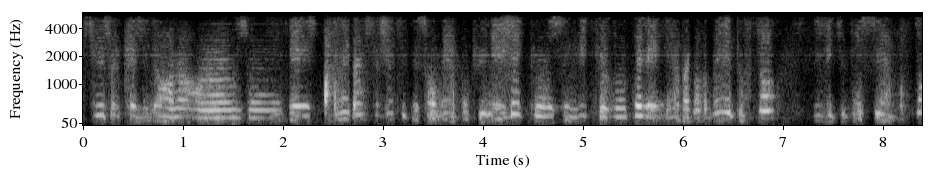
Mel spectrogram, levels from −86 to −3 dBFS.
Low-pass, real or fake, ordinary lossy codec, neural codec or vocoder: 5.4 kHz; fake; Opus, 16 kbps; codec, 44.1 kHz, 0.9 kbps, DAC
